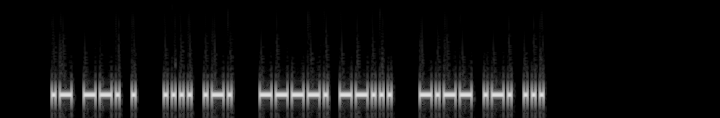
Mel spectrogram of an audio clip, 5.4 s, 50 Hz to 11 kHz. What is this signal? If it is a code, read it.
Morse code, heard as a keyed tone, about 40 wpm, 700 Hz. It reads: AGE HR 97 YRS
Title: Practice QSO - Exchange 3 - More Info - 40wpm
